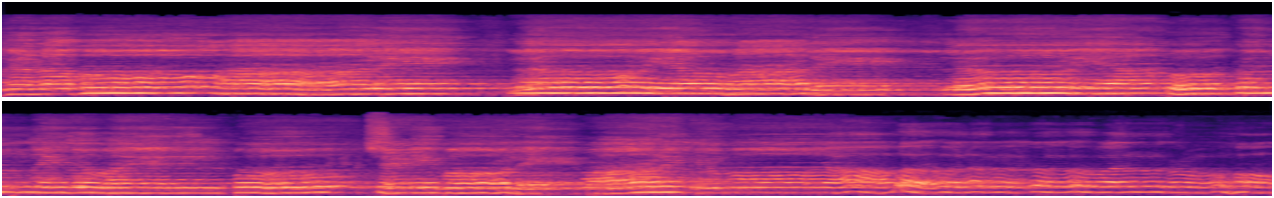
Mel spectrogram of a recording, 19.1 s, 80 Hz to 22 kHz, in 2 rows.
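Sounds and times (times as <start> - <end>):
voices chanting: 0.0 - 16.0.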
